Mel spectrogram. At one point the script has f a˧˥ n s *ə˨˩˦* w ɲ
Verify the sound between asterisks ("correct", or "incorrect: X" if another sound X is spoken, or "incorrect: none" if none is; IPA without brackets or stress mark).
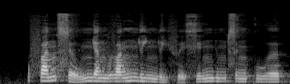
correct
